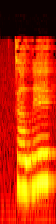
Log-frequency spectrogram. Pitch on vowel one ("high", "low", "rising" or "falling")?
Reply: low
